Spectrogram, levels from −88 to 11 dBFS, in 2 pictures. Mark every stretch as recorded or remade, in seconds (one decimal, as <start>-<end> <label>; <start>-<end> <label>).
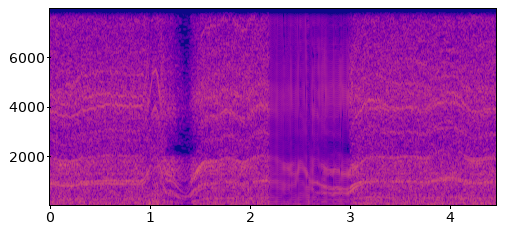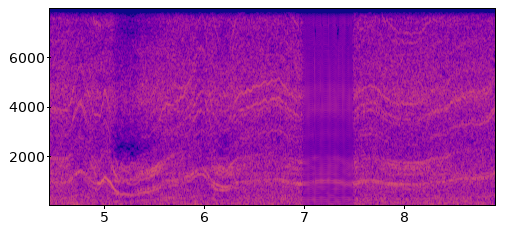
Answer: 0.0-2.2 recorded; 2.2-3.0 remade; 3.0-7.0 recorded; 7.0-7.5 remade; 7.5-8.9 recorded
